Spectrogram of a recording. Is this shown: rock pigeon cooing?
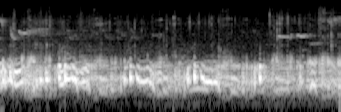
yes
